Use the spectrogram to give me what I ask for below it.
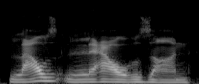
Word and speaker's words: Lauzon: It's like your Lauzon. That has to be how you pronounce it.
